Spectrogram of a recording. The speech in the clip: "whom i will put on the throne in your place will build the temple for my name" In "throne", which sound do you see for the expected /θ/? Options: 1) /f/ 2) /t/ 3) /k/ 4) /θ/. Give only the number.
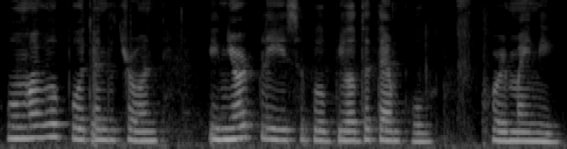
2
